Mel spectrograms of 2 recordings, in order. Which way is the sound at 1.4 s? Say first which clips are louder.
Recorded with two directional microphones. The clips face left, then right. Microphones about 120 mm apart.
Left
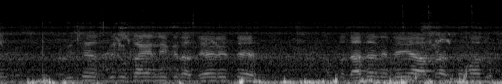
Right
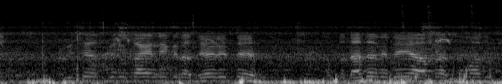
Right 1 dB; 20° left (ahead or behind).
